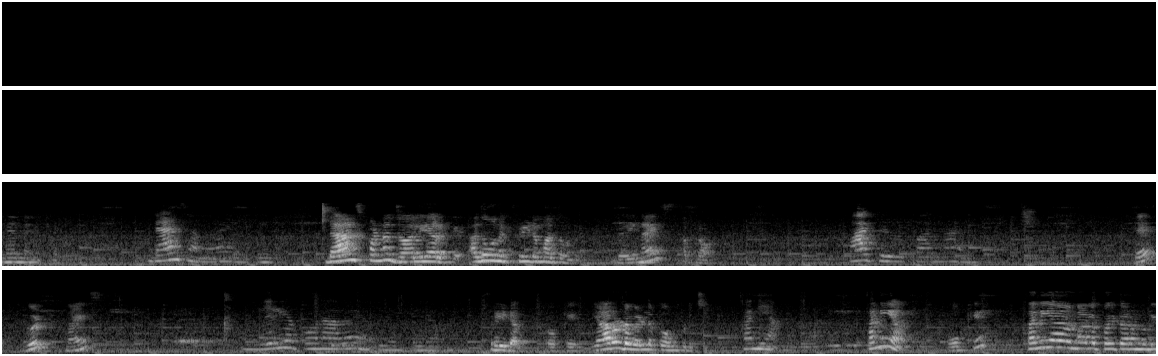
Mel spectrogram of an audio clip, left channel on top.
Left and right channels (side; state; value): left; silent; 55 dB below the other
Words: நினைக்கிற? டான்ஸ் பண்ணா ஜாலியா இருக்கு, அது உனக்கு ஃப்ரீடமா தோணுது. Very nice. அப்புறம் பாட்டு பாடுனா ஓகே, குட், நைஸ். வெளிய போனாவே எனக்கு ஃப்ரீடம். ஓகே, யாரோட வெளில போக பிடிச்சி? தனியா. தனியா? ஓகே, தனியா உன்னால போயிட்டு வர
